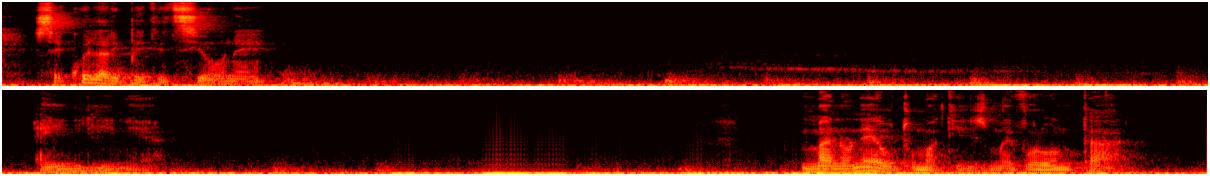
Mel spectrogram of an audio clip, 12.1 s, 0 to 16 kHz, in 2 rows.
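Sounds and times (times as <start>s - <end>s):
low rumble: 0.5s - 10.5s.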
